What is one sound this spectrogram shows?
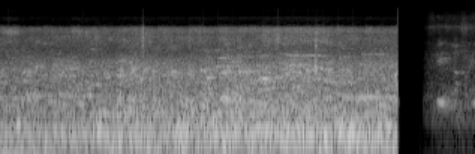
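The murmur of a busy street fills the air outdoors.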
